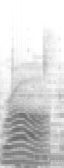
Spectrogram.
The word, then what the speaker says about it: roar: use also company chips Roar most English people pronounce this like raw raw proper note also improper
